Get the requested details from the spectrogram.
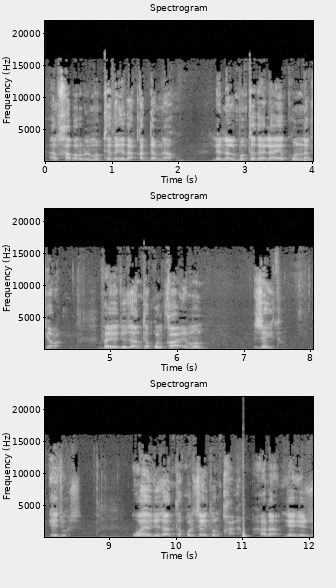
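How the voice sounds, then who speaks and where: A man's voice: fairly low pitch, background noise. A man teaching a classical grammar text, explaining patiently and restating each rule several times with small self-corrections.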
